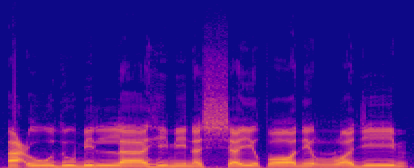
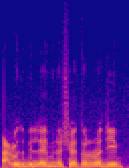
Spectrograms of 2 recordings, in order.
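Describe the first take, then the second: First: The long vowels are held to full length. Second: The long vowels are cut too short. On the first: The speaker calls it right. "Contoh membaca dengan tempo al-hadr" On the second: The speaker calls it wrong. "tidak boleh ... panjang-pendeknya tidak dibaca dengan tepat"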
